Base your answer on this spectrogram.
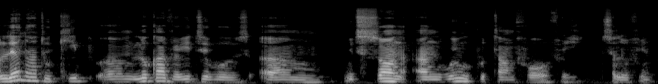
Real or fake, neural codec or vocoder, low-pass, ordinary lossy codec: real; none; 14.4 kHz; none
